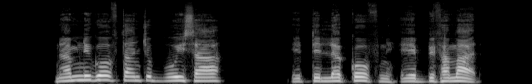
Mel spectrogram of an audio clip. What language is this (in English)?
Oromo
